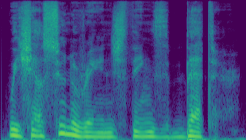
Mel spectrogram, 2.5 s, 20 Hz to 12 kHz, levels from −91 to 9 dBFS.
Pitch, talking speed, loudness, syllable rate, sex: 115 Hz, 145 wpm, -18 LUFS, 3.9 syllables/s, male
